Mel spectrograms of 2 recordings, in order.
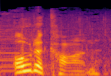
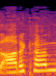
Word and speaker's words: Otakon: up my pronunciation of oticon it's ottaka it's otakon the games it's oticon for realsies otaku convention it's like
